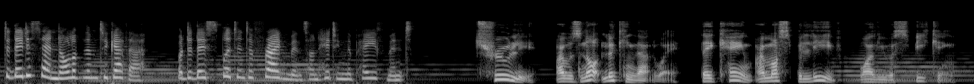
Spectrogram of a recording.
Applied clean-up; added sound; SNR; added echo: none; Brass instrument; 19 dB; none.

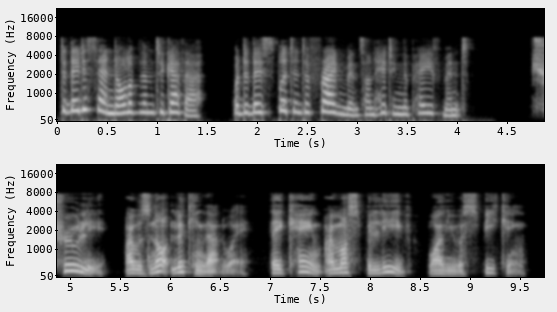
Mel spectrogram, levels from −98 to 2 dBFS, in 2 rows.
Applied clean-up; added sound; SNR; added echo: neural mask model Resemble Enhance denoiser.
